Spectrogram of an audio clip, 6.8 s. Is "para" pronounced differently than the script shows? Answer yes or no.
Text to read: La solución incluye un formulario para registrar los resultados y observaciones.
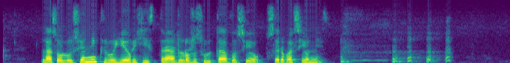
yes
